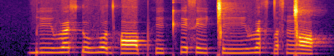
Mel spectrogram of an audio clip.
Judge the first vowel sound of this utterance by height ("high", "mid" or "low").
high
